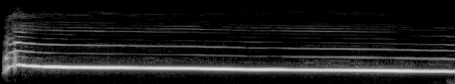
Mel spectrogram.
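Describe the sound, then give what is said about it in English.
A person imitates a werewolf howl: one long, sustained tonal wail that starts sharply, holds steady and slowly drifts downward in pitch, loud, with no other sounds. “Would you like me to do a werewolf-like howl?”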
